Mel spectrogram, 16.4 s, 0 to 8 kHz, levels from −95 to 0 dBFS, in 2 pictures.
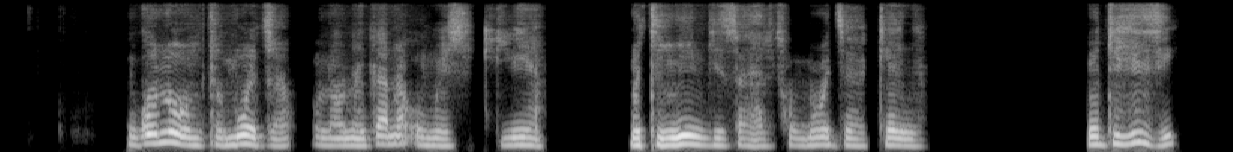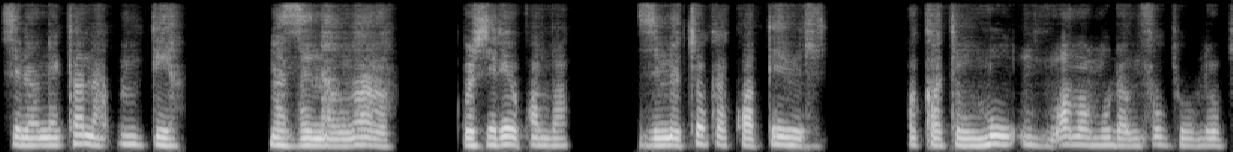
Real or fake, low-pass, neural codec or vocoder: fake; 7.2 kHz; codec, 24 kHz, 1 kbps, SNAC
